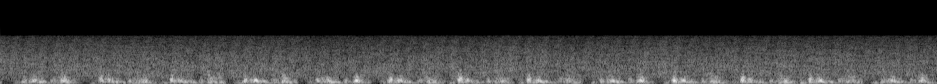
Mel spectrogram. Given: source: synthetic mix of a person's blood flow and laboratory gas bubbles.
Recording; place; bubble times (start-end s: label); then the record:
Doppler ultrasound of blood flow; precordium
no bubbles
From the record:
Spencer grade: 0 (complete lack of bubble signals)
